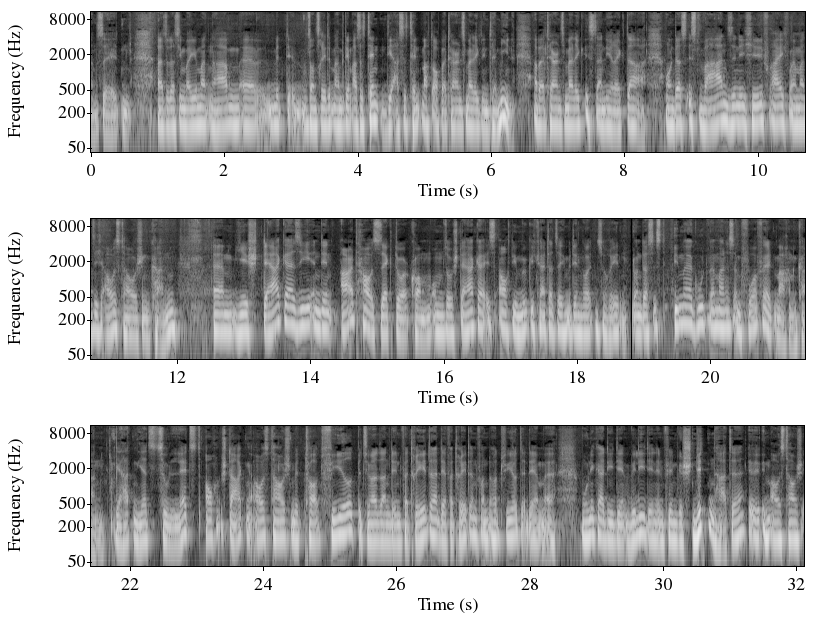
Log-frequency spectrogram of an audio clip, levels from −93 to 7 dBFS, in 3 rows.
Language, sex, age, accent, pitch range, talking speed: German, male, 50-69, German, 115-135 Hz, 200 wpm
